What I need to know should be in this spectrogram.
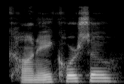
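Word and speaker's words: Cane Corso: And it's uh I think it's pronounced Kane Corso, not K or Kane. Uh I don't think Kane Corso is correct. I think it I think that E is annunciated differently, but we did we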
